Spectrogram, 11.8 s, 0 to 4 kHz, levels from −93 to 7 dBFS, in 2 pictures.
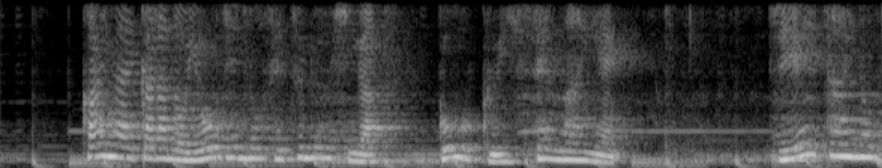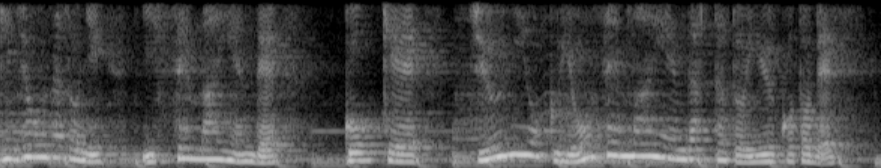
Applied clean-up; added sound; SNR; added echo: none; none; none; reverberation time 0.7 s.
